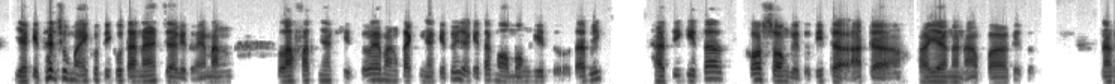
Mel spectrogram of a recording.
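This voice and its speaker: A man's voice: mid-range voice, no room sound, lo-fi sound. A man giving a casual university lecture, talking through everyday examples and acting out little dialogues.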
